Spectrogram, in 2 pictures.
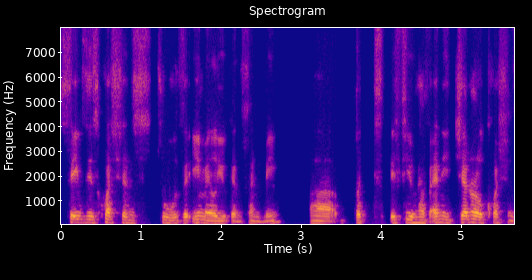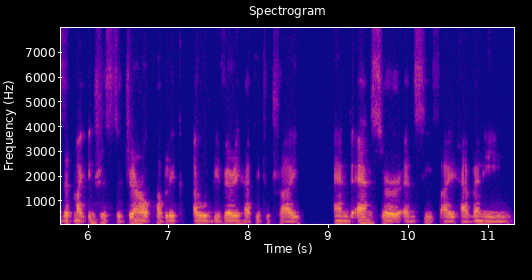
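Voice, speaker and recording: A man's voice: lowish voice, mellow, slightly rough, no echo, low-quality recording. Hesitant Israeli-born man presenting online. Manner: hesitant, many "uh" fillers and restarts. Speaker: genealogy researcher presenting a webinar. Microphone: video call.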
